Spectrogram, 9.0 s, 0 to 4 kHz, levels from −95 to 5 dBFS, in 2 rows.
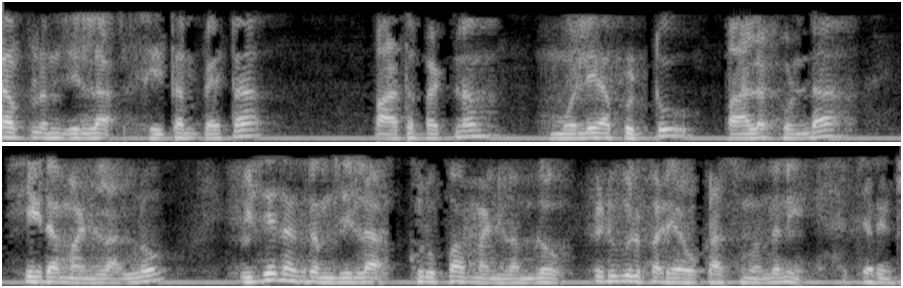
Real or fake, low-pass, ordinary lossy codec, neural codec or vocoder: fake; 3.6 kHz; AAC, 16 kbps; codec, 24 kHz, 6 kbps, HILCodec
